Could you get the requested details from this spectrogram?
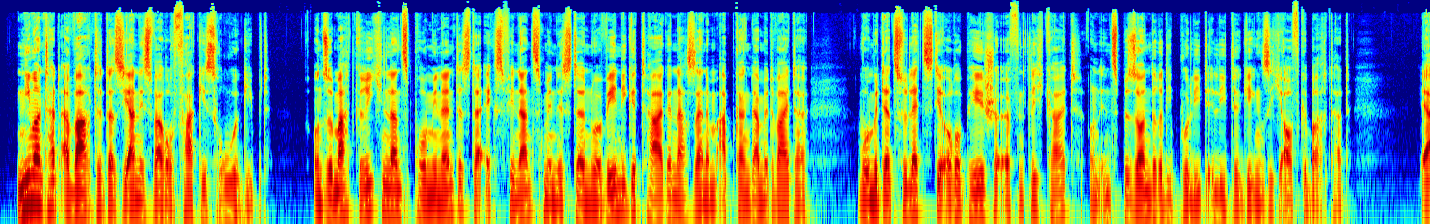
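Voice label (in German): Sprechprobe Sachtext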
